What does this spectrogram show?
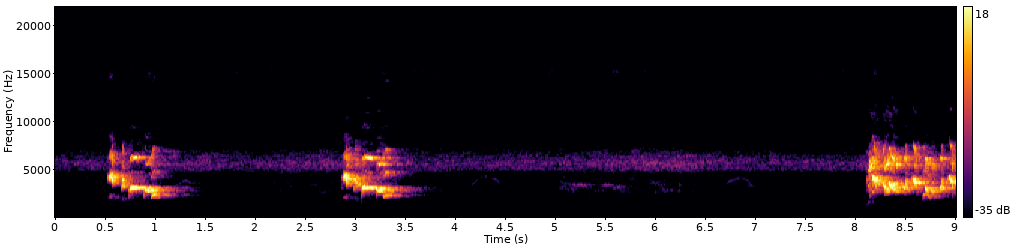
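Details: Sooty-headed bulbul singing actively: three short bursts of bright, chattering notes that slur downward, about two seconds apart, with quiet gaps between them. A steady high hiss runs underneath throughout.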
